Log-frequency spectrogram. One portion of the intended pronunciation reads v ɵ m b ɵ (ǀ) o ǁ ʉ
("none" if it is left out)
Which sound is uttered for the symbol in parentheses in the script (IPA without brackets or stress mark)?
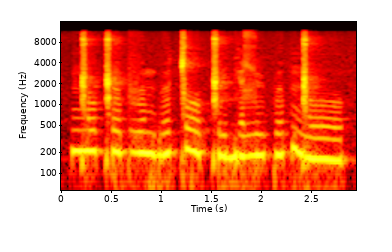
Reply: ǀ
